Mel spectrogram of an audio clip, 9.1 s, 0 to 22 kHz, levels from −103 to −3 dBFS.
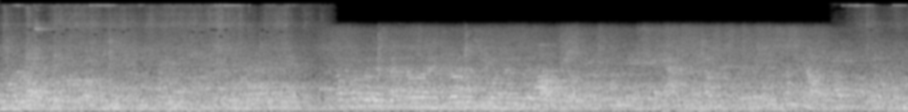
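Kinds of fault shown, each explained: Digital radio blending to analogue: hiss rises and level dips about 1 dB as the receiver, losing its digital signal, cross-fades to FM.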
